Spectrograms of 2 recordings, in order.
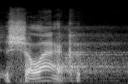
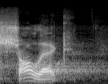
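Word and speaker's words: שָׁלַךְ: When it says through there, it is shalak, or pronounced shalek.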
